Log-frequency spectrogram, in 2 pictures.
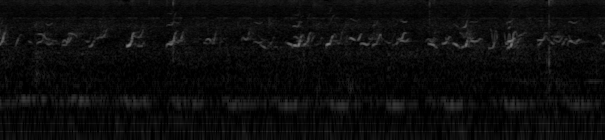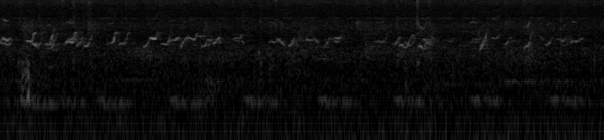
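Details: Four-day-old chicks together with the hen hatching eggs: a steady, rapid series of low clucks repeats beneath a busy layer of high, thin chick peeps.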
